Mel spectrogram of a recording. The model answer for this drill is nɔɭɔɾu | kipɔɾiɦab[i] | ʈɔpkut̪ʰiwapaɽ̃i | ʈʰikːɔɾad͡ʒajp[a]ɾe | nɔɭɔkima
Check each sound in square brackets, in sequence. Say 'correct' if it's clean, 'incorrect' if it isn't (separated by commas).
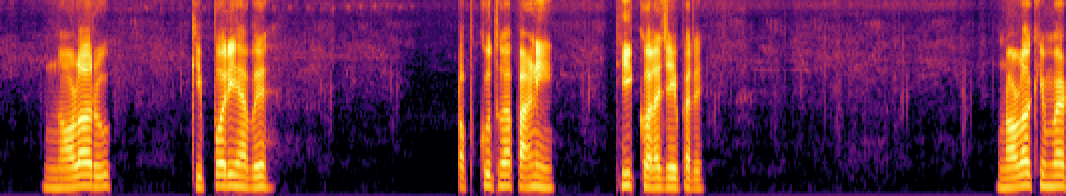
incorrect, correct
